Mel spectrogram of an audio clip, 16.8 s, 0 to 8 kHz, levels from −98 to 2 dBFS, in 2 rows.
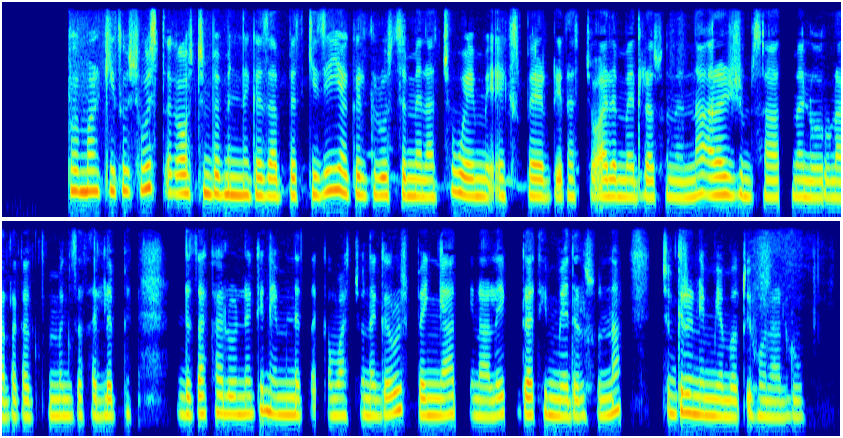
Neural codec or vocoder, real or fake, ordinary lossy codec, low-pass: none; real; MP3, 48 kbps; 7.2 kHz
